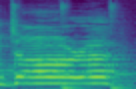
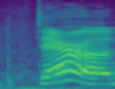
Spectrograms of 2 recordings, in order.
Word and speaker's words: Dara: It's the Emmy, Dara, and Bob podcast. Two fashion bitches and a cranky old man. – What's your name? – Dara, not Dara. – Oh, Dara. Rhymes with Farrah, like Farrah Fawcett Majors.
